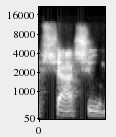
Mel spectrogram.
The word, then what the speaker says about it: Shashu: And we need to be the ones to hear it so I'm so blessed today to have Shashu.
